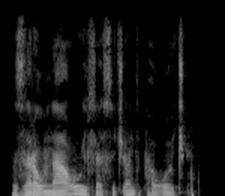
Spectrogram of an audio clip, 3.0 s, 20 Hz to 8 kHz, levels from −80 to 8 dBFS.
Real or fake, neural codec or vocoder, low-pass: real; none; 7.2 kHz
